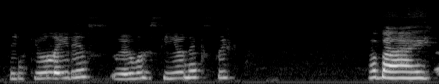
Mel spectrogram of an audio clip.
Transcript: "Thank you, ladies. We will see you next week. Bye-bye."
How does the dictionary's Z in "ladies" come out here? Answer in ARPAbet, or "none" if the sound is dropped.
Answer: S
